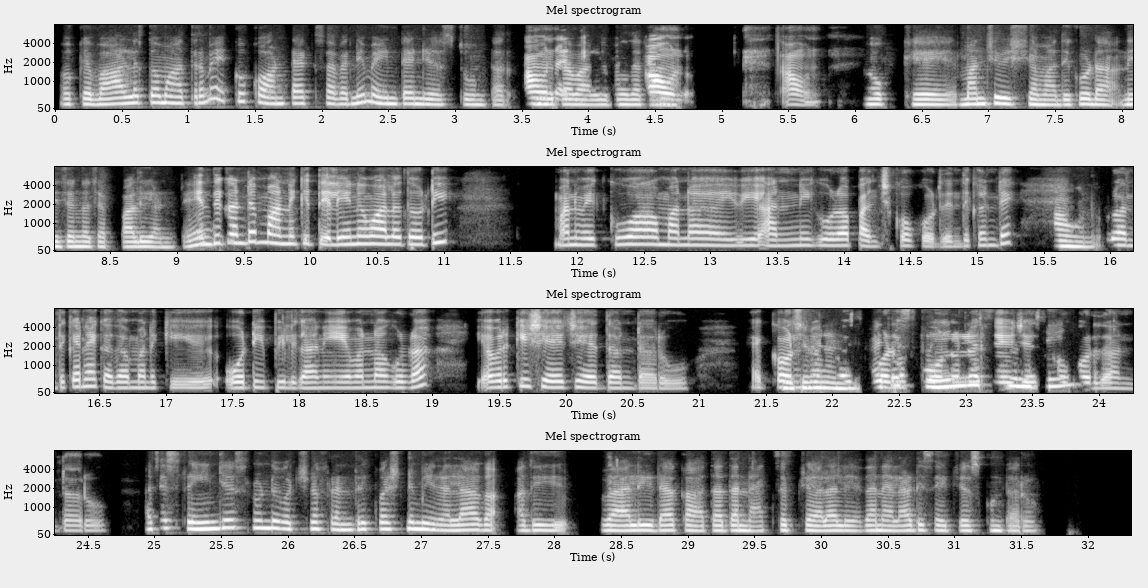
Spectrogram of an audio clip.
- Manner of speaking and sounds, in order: in English: "కాంటాక్ట్స్"; in English: "మెయింటైన్"; throat clearing; other noise; in English: "షేర్"; in English: "ఎకౌంట్ నంబర్స్"; in English: "స్ట్రేంజర్స్"; in English: "సేవ్"; in English: "స్ట్రేంజర్స్"; in English: "ఫ్రెండ్ రిక్వెస్ట్‌ని"; tapping; in English: "యాక్సెప్ట్"; in English: "డిసైడ్"
- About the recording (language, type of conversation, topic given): Telugu, podcast, ఆన్‌లైన్‌లో మీరు మీ వ్యక్తిగత సమాచారాన్ని ఎంతవరకు పంచుకుంటారు?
